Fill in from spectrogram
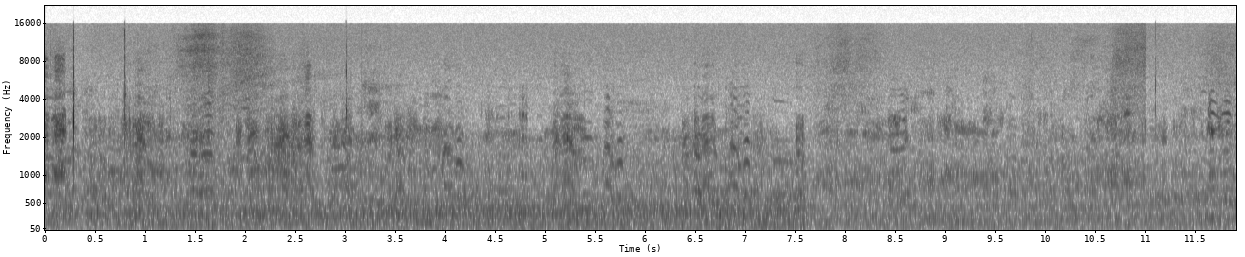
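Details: Flamingos at the salt lake in Larnaca, Cyprus: a dense chorus of nasal, goose-like honking calls from many birds, overlapping continuously with steady background rumble.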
